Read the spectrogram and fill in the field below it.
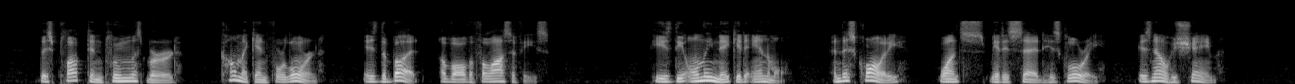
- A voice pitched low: Yes, low, 130 Hz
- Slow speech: No, average, 160 wpm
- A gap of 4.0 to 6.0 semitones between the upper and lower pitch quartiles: Yes, average, 5.2 semitones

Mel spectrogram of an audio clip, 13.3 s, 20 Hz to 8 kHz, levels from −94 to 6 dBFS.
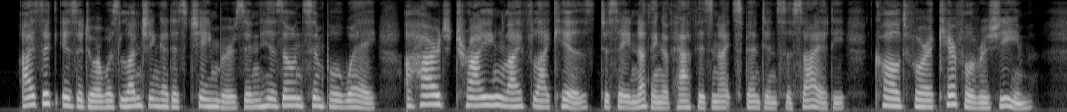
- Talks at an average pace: Yes, average, 150 wpm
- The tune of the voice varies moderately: Yes, average, 4.2 semitones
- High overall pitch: No, medium, 175 Hz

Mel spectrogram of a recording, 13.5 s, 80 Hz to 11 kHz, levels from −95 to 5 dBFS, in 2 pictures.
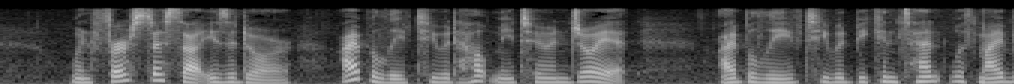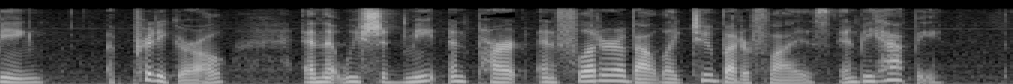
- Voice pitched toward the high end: No, medium, 165 Hz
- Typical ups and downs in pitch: Yes, average, 3.7 semitones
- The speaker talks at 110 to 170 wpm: No, average, 185 wpm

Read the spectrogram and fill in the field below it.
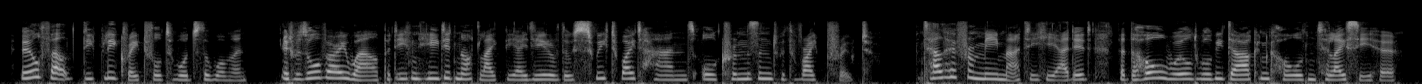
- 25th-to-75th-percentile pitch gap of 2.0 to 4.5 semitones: Yes, average, 3.9 semitones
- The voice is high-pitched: Yes, high, 230 Hz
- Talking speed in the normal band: No, fast, 210 wpm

